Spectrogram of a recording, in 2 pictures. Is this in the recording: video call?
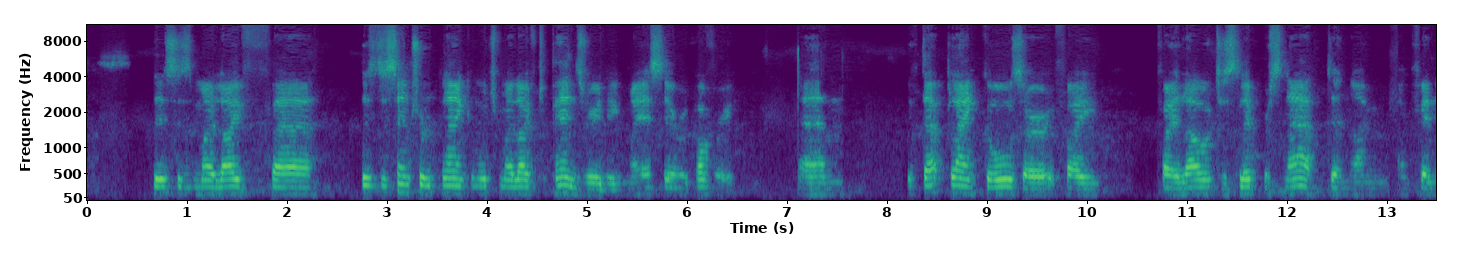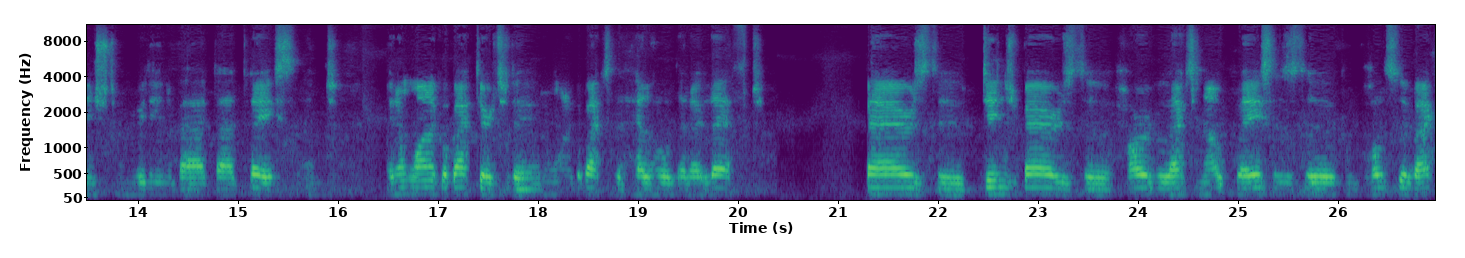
yes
